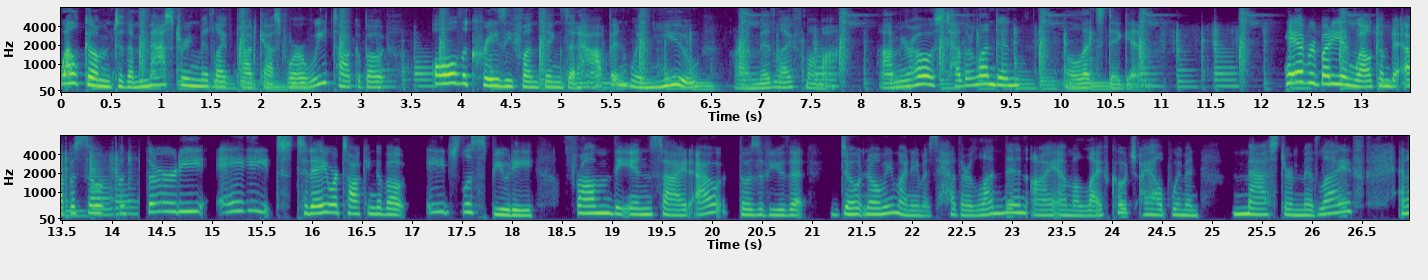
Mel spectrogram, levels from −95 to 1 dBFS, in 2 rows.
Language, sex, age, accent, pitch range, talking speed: English, female, 30-49, American, 185-250 Hz, 160 wpm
